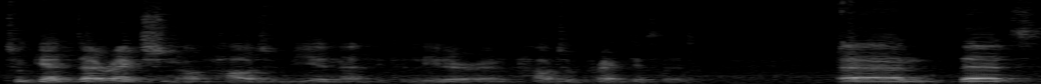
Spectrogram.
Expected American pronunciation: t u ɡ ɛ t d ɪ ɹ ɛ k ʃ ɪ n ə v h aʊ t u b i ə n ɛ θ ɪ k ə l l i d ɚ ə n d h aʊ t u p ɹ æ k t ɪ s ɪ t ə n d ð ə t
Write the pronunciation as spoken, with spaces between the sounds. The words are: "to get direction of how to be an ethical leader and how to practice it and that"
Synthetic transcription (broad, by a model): t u ɡ ɛ t d ɪ ɹ ɛ k ʃ ɪ n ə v h aʊ t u b i ə n ɛ θ ɪ k ə l l i d ɚ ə n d h aʊ t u p ɹ æ k t ɪ s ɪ t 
